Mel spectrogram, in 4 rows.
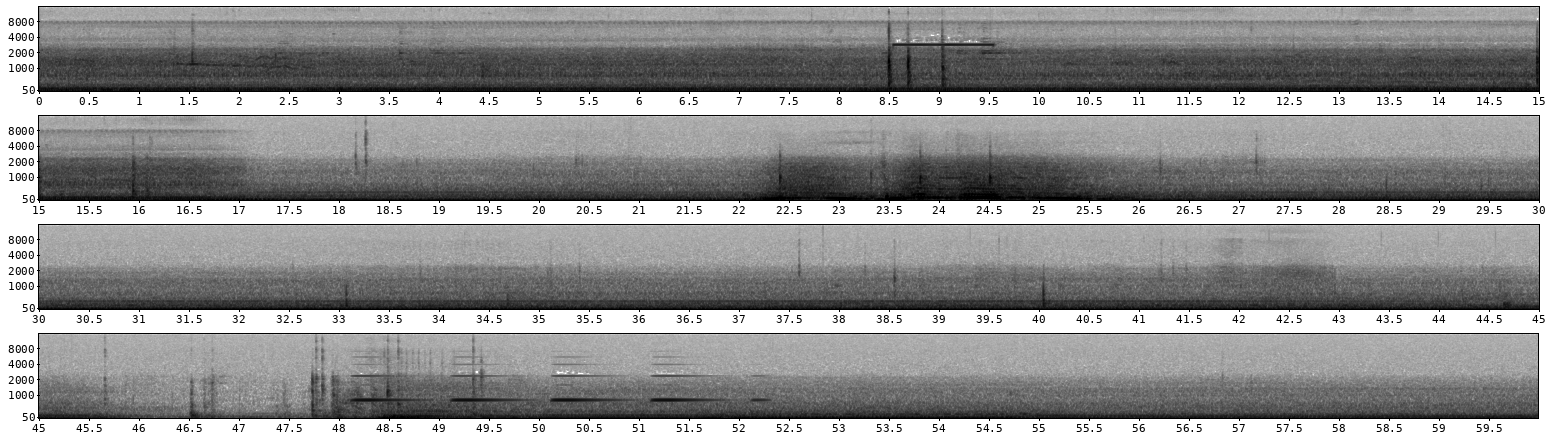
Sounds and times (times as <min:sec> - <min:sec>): Car: 0:00.0 - 0:59.9
Outside, rural or natural: 0:00.0 - 0:59.9.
